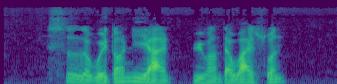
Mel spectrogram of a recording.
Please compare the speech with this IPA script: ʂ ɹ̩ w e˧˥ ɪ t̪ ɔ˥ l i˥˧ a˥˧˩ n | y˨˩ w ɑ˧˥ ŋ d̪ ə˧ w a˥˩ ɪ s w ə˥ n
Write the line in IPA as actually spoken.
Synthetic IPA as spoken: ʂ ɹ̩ w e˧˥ ɪ t̪ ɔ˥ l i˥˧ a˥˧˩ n | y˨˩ w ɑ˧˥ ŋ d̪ ə˧ w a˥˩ ɪ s w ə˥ n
